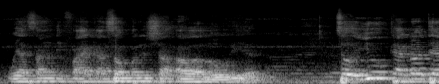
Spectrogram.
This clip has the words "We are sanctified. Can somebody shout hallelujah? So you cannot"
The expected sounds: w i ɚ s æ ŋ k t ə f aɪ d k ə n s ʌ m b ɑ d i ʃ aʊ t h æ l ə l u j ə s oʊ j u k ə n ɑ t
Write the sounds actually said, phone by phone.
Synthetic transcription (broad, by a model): w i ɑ s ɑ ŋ t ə f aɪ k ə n s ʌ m b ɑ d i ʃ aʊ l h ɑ l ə l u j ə s oʊ j u k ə n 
